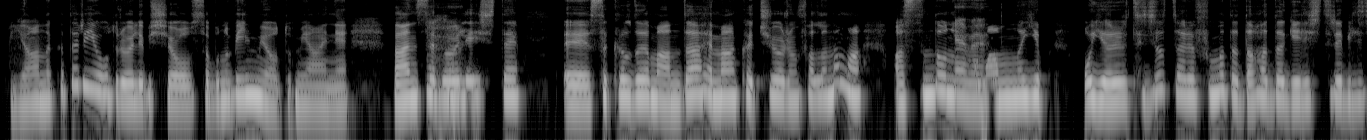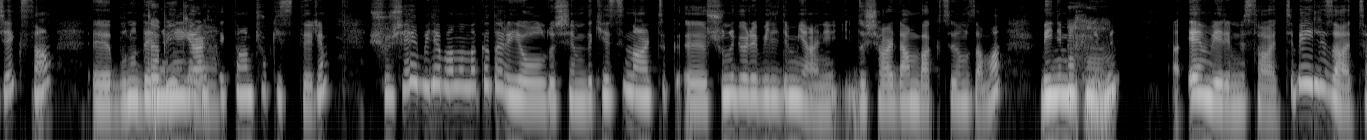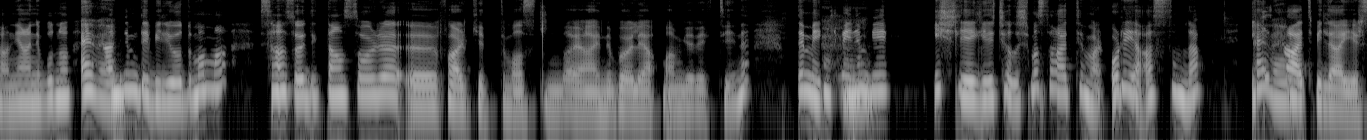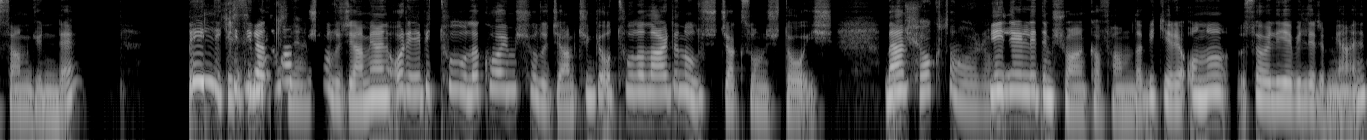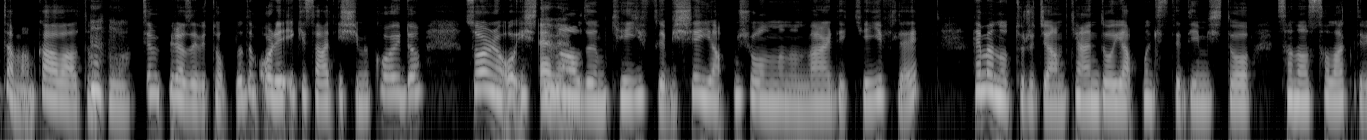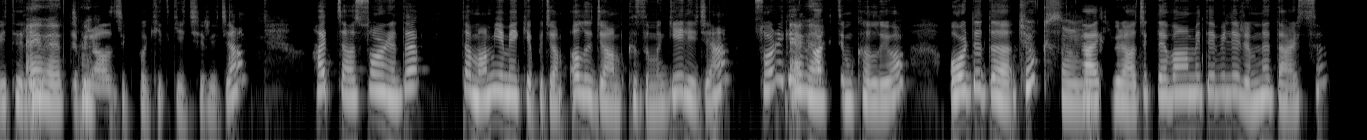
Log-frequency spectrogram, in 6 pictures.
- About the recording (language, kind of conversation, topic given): Turkish, advice, İş ile yaratıcılık arasında denge kurmakta neden zorlanıyorum?
- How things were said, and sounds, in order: tapping; other background noise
